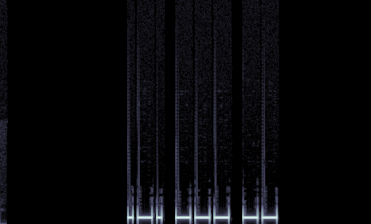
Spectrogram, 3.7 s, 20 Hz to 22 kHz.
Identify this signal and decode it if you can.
Morse code, heard as a keyed tone, about 25 wpm, 700 Hz. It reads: ROM
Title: Top Three Letter Combinations in Words 25wpm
